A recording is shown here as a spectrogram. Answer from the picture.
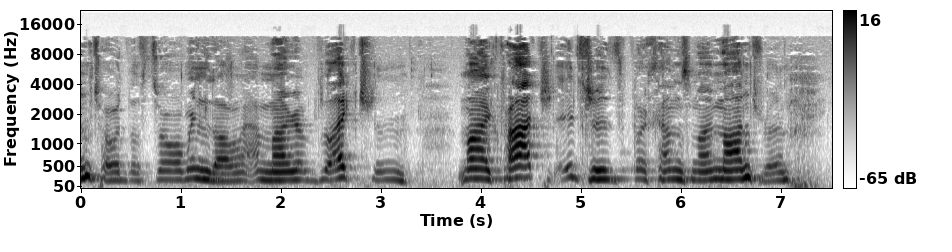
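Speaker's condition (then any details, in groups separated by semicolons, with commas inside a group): Cerebral palsy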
